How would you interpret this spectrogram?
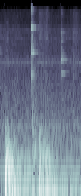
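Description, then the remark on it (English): Glasses clink in a toast with Texas blended whiskey: a bright, short clink of glass against glass rings out once, followed by a fainter second tap, over low thuds and room noise with no talking. “Well, let's give this Texas blended whiskey another shot. All right. Cheers.”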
